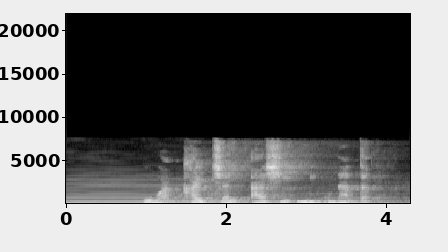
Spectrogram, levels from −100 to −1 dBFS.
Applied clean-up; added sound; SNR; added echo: none; Bowed string instrument; 15 dB; reverberation time 1.4 s.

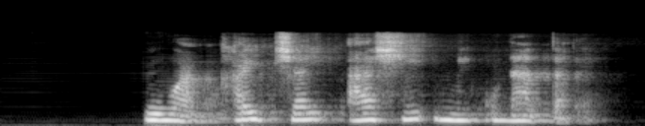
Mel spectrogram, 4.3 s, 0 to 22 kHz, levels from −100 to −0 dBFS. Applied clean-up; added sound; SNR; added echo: neural mask model DeepFilterNet 3.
